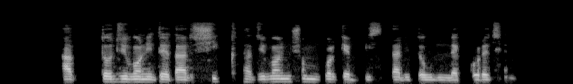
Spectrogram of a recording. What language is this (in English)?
Bangla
